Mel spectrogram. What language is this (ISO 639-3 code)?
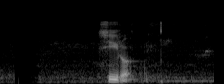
sin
